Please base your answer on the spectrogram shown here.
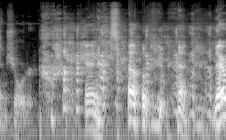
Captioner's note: both laughing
